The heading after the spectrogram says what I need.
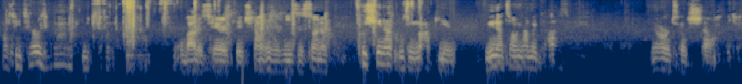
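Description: A man's voice: medium pitch, expressive, measured pace, long pauses. A young man casually narrating a fan story, rambling and restarting phrases as he goes. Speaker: channel host and storyteller. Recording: noisy background.

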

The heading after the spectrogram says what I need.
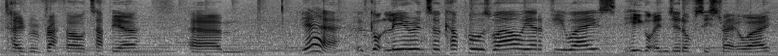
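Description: A man in his thirties talks casually to a close camera on a clifftop by the sea. His voice sits a little high, and he rambles easily with lots of ums and likes while music plays underneath. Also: moderate pace, few pauses, low-quality recording. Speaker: big-wave surfer and vlogger. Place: outdoors on a clifftop by the sea at dusk.

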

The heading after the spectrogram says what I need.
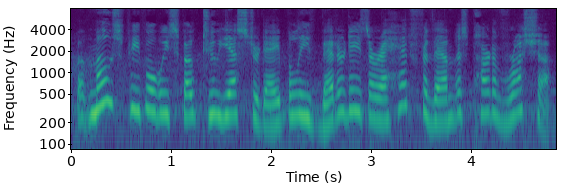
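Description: A woman correspondent reading a scripted news report in a measured, even way. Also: high-pitched, a little hiss or hum. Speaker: foreign affairs correspondent.

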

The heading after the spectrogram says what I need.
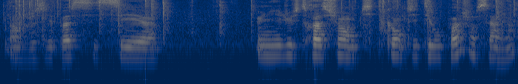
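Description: A woman's voice: mid-range voice, steady tone, normal speed, background noise. A woman from France chatting casually to camera as she unboxes advent calendar gifts, enthusiastic and often trailing off with fillers.

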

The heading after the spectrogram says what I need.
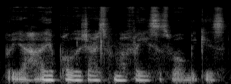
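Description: Hoarse, half-whispering young woman. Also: medium pitch, flat delivery, quick pace, darkish tone. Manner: rambling, chatty, with many fillers. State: hoarse, voice nearly gone; sleepy, yawning. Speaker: vlogger. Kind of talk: casual vlog chat.

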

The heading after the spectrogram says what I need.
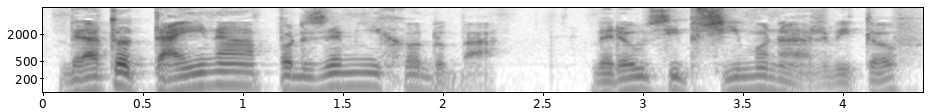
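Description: A man reading a novel aloud as narrator, in a calm, measured way. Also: deep voice, vocal fry. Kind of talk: scripted audiobook narration.

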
